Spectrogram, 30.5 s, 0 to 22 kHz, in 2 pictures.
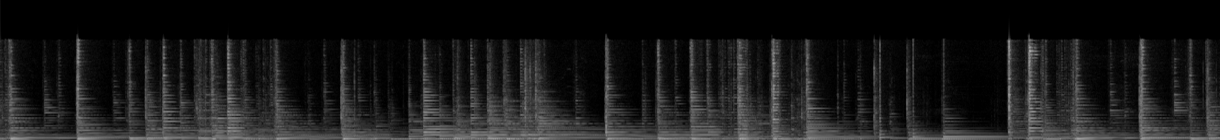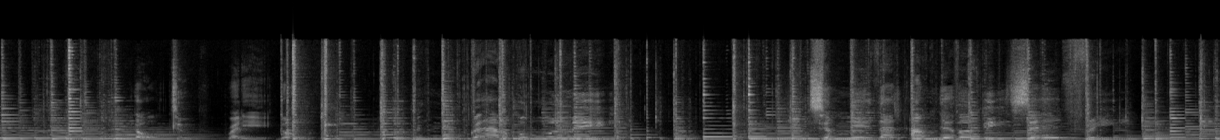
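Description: Cutaway acoustic ukulele strummed in a steady groove through an A, Bm7, G, A chord progression, down-up strums with muted chunks. About two-thirds of the way through the strumming breaks off briefly with a short falling glide, then resumes more busily.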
